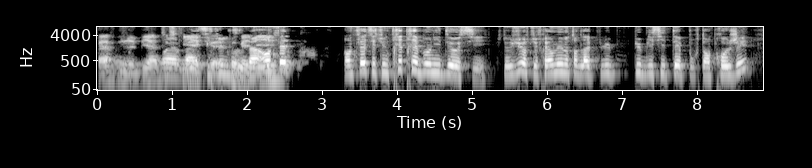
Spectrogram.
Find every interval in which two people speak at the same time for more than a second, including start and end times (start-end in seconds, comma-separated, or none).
0.8-2.5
